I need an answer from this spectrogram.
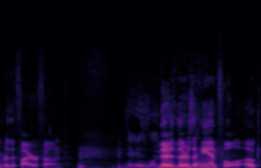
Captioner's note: chuckles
